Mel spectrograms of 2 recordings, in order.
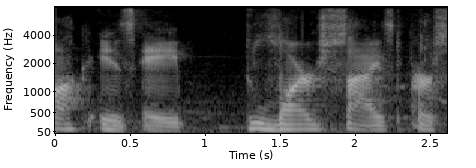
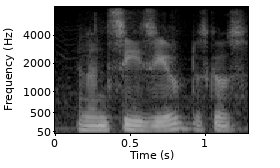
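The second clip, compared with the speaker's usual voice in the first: plain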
